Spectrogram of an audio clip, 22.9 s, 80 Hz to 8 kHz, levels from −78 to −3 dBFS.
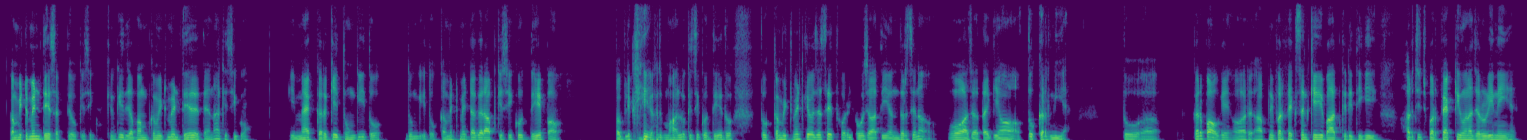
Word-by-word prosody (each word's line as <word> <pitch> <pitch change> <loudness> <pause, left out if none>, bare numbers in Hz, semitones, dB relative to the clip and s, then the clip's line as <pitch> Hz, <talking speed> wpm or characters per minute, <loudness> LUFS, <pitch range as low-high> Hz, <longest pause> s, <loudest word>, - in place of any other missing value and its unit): Commitment 140 +6 +4
दे 115 -1 +6
सकते 110 0 -5
हो 100 - -1
किसी - - -10
को - - -22
क्योंकि 115 +4 -2
जब 115 +1 0
हम 120 0 +2
कमिटमेंट 120 +3 0
दे 110 - +2
देते 110 -4 +2
हैं 105 - -3
ना 170 - -2
किसी 115 -8 -6
को, 100 -1 -8 0.6
कि 115 - -4
मैं 115 +3 +4
करके 110 +4 +2
दूँगी 115 +5 -3
तो 120 +2 -5 0.3
दूँगी 100 +1 -3
तो। 110 - -9
कमिटमेंट 110 +6 -2
अगर 125 0 +3
आप 120 - +3
किसी 125 +1 -3
को 125 0 -1
दे 115 +2 +2
पाओ 110 +3 -2 0.8
पब्लिकली 105 +6 +2
अगर 125 +1 -2
मान 120 -2 +2
लो 140 - -1
किसी 125 +1 -4
को 125 -1 -2
दे 115 +2 -1
दो 115 0 -2 0.4
तो 130 - -1
कमिटमेंट 120 +5 0
की 140 - +3
वजह 130 -1 +2
से 140 +2 +2
थोड़ी 125 +1 -2
हो 120 - +2
जाती 115 0 0
है - - -1
अंदर 110 +2 -1
से 130 +3 -3
ना 160 +1 -1 0.4
वो 120 +1 +2
आ 115 -2 +6
जाता 105 +1 0
है 110 - 0
कि 115 +1 -2
हाँ, 105 -1 +3
अब 105 - -13
तो 150 - +3
करनी 110 -5 +1
है। 90 - -8 0.8
तो 105 -1 0
अ, 100 -1 -5 0.5
कर 155 +2 +3
पाओगे 125 -1 +3
और 110 -2 -2
आपने 105 +4 -1
परफेक्शन 120 +3 +2
की 130 - +6
भी 125 - +5
बात 115 0 +4
करी 110 -1 -1
थी 110 - 0
कि 110 -1 0 0.4
हर 135 0 +3
चीज़ 130 -1 -6
परफेक्ट 130 +3 +3
ही - - +5
होना 120 0 +4
ज़रूरी 115 +1 +3
नहीं 115 -2 +1
है। 100 +1 -7
115 Hz, 210 wpm, -25 LUFS, 110-125 Hz, 0.8 s, दे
